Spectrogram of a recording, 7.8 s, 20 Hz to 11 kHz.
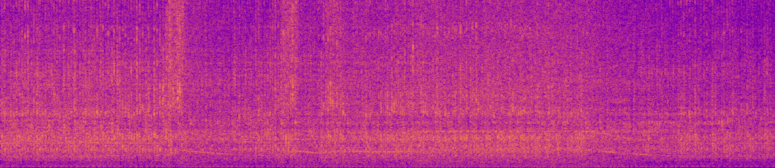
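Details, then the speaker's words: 1980 Chevy Bison truck, old 1674 diesel with glow plugs, just after starting: loud clattering rattle over steady, uneven idle; owner says it cackles really bad on start, cause not pinned down. "she cackles really bad when she starts"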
